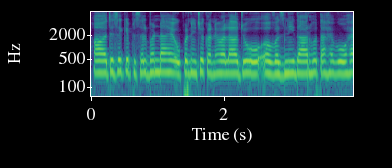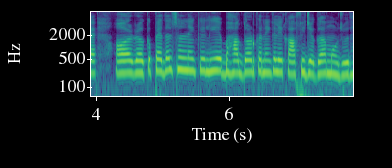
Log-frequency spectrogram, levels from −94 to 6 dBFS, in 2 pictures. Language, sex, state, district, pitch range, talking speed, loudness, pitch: Hindi, female, Bihar, Sitamarhi, 220-240 Hz, 235 wpm, -17 LUFS, 230 Hz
